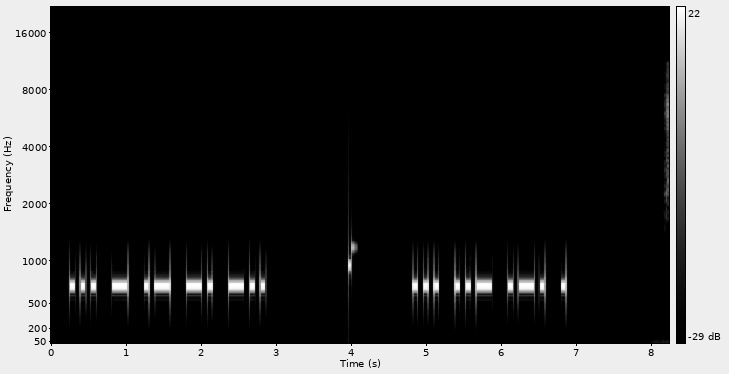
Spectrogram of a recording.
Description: Morse code, heard as a keyed tone, about 17 wpm, 700 Hz. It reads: STAND SURE
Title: Sentences from Top 300 Words - New Word Drill - 17wpm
